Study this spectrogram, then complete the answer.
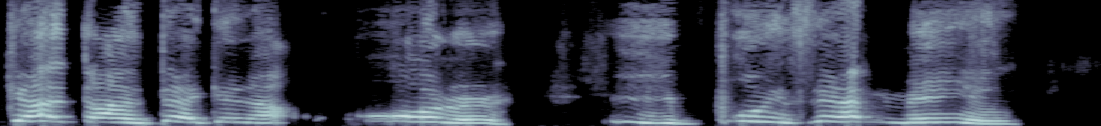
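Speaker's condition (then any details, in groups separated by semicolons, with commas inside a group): Speech and mobility impairment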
